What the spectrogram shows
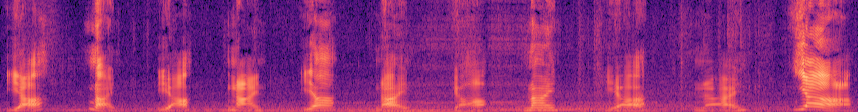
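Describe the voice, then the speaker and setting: A playful talking zebra from a children's radio play. The delivery is theatrical and self-important, with stretched words and wildly swooping pitch. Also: male voice, wildly swooping pitch, very slow, long pauses, noisy background, full character voice. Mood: mock solemn. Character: cheerful talking zebra, playful know-it-all road safety expert. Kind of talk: children's audio drama acting.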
